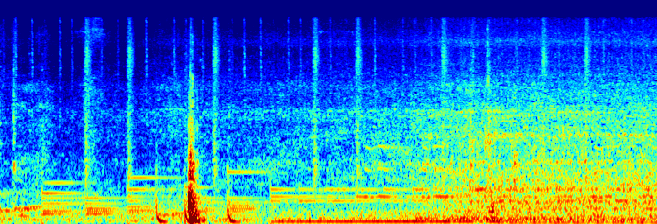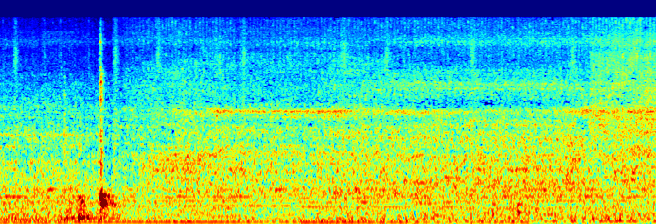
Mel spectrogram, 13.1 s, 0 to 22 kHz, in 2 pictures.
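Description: Chevrolet Spin's 1.5-litre S-TEC III 16-valve four-cylinder petrol engine idling, a steady running sound that comes up from about three seconds in and holds. A sharp click about two seconds in and another a little past seven seconds stand out above it.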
